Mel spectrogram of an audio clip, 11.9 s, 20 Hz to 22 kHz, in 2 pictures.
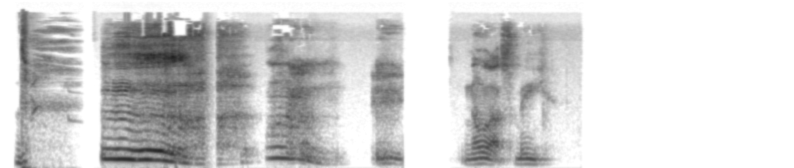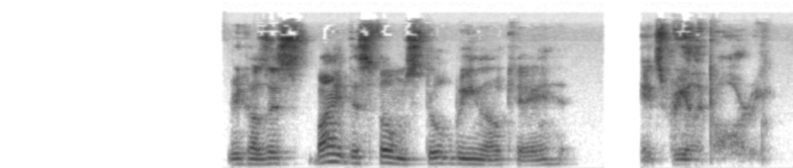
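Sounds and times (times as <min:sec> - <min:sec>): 
speech: 0:00.1 - 0:01.4, 0:03.7 - 0:04.2, 0:07.7 - 0:11.8
person sighing: 0:00.2 - 0:03.0
person yawning: 0:00.8 - 0:03.0.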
